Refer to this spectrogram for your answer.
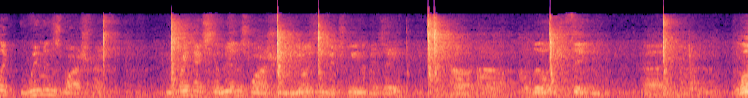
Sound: cane banging

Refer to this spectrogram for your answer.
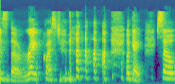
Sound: laughs

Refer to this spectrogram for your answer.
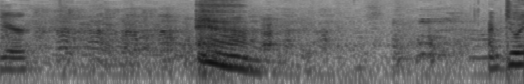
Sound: laughs

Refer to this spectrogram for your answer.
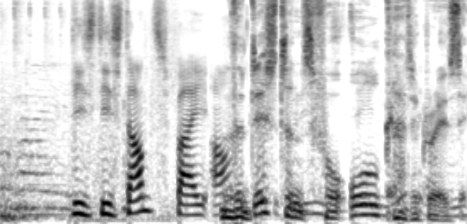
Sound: speaking German

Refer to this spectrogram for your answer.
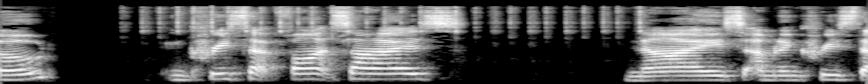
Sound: clicking

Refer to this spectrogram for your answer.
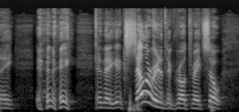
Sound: laughs

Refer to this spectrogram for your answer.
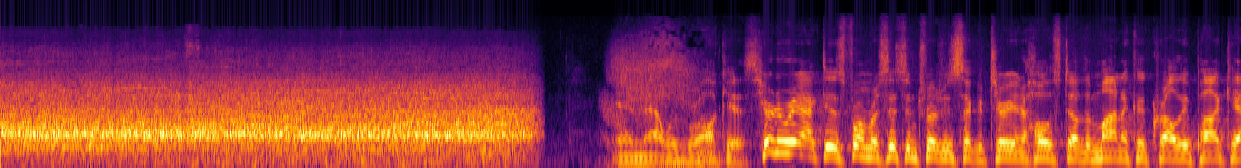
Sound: cheers and applause

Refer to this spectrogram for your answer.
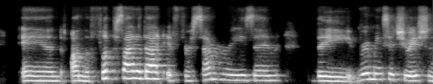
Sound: none

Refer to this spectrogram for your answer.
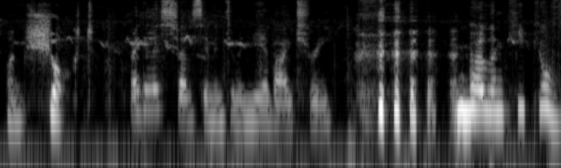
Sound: James laughs loudly

